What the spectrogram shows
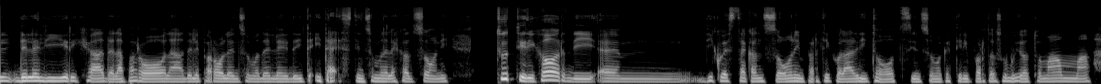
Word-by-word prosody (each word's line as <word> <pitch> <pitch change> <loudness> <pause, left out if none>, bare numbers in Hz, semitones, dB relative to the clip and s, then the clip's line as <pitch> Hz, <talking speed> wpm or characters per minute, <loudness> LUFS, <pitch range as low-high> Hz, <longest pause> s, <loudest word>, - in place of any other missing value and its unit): l 165 -2 +3
delle 165 +2 +6
lirica, 155 -3 +2
della 130 -1 0
parola, 130 -4 +1
delle 140 +1 0
parole, 135 -1 0
insomma, 130 0 -3
delle 130 0 -1
i 130 +1 0
te - - -6
i 175 - +1
testi, 160 -2 -3
insomma, 140 +1 -1
delle 135 0 -1
canzoni. 135 +1 -4 0.4
Tu 255 -1 +7
ti 170 -9 +4
ricordi, 145 -5 +4
ehm, 130 -2 -5
di 170 - -6
questa 155 -2 -2
canzone, 140 0 0
in 140 - +1
particolare, 135 -3 -2
di 135 -1 0
Tozzi, 125 +3 -4
insomma, 130 0 -3
che 150 - -5
ti 150 - -9
riporta 135 +3 -3
subito 150 -1 -1
a 130 - -2
tua 135 - -7
mamma, 140 -1 -1
135 Hz, 190 wpm, -23 LUFS, 130-150 Hz, 0.4 s, Tu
